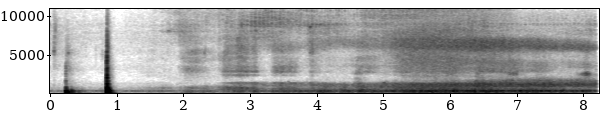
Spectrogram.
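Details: Loud honey bee colony being inspected in Texas on a hot day, about 92F, after weeks of rain; two sharp knocks open, then a droning hum swells steadily and stays continuous to the end.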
